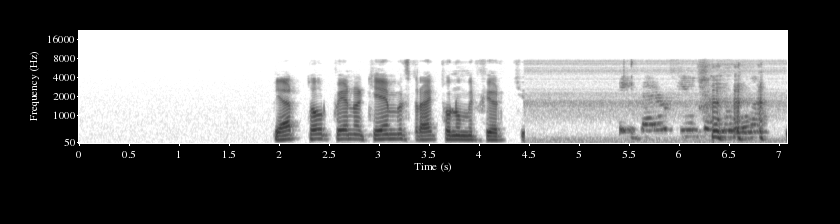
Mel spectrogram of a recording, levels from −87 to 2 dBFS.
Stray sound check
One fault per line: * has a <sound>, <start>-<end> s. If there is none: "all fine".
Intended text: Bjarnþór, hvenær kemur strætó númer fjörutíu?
* has a laugh, 5.4-6.9 s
